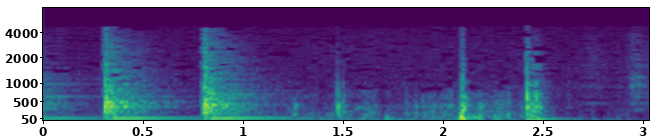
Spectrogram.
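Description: A djembe played by hand: two deep, booming bass strokes followed by three sharper, lighter slaps in an uneven rhythm, with no talking.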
